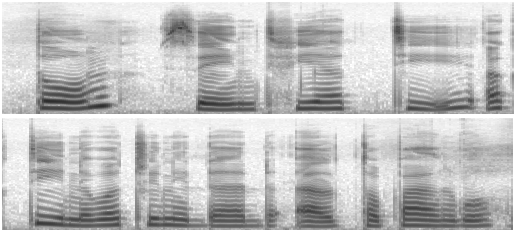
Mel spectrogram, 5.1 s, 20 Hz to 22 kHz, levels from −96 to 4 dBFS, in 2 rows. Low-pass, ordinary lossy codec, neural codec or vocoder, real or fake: none; none; none; real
